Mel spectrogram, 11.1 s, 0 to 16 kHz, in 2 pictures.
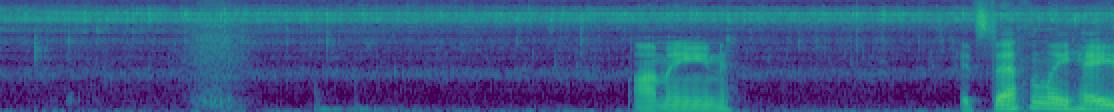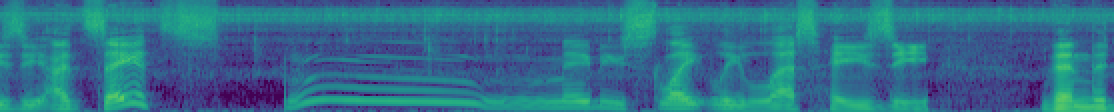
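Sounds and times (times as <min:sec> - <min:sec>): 
speech: 0:03.2 - 0:03.8, 0:04.8 - 0:07.2, 0:08.0 - 0:10.2, 0:10.8 - 0:11.1
low gurgle: 0:06.8 - 0:11.0
beer pouring into a glass: 0:07.0 - 0:10.2.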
